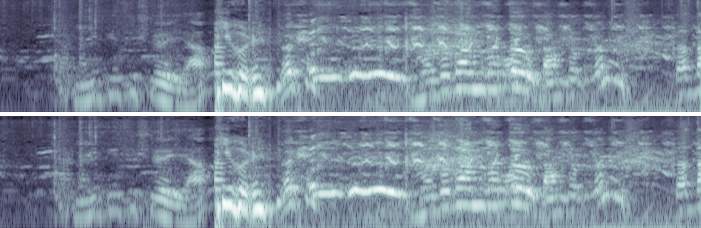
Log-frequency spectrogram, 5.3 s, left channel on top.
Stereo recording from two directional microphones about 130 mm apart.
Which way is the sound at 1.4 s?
Centre (ahead or behind).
